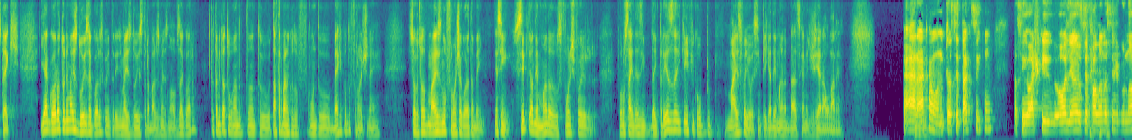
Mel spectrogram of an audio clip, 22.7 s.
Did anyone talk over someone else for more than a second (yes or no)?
no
